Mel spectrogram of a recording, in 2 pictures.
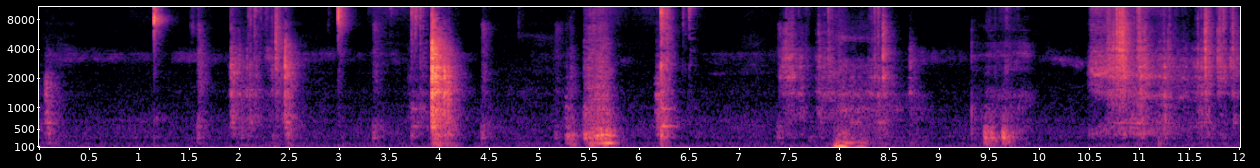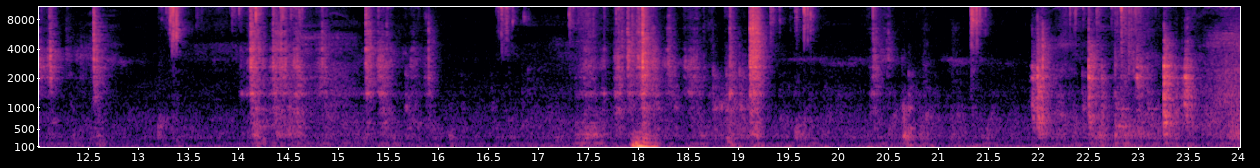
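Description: Small crystal stones clicking and clattering as they are picked from a tray and set down on a board: scattered light taps and knocks, with a brief rustle about halfway.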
